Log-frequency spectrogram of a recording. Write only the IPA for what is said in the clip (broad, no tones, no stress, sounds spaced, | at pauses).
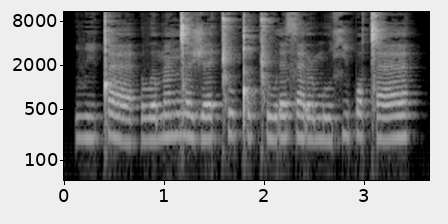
β i ǃ æ | β ə m æ̃ ŋ͡ǀ ɛ ʒ ɛ ǁ u ǃ ʊ ǁ u ɾ ɛ s æ ɾ ə˞ m u ç i p ɔ ǀ æ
